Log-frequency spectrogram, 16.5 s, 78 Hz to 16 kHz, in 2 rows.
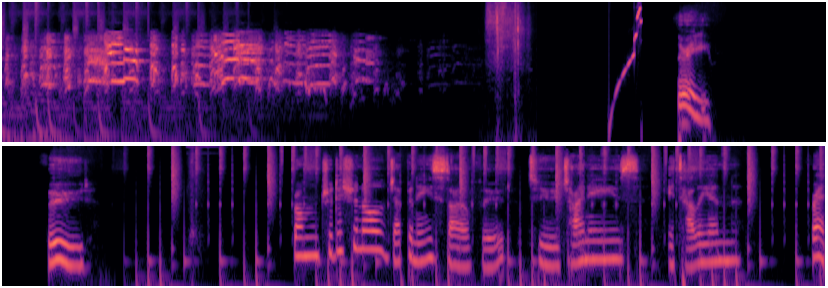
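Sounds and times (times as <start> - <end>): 
brief rooster-like crow: 0.0 - 4.8
chickens clucking and squawking: 0.0 - 4.8
speech: 6.8 - 7.2, 8.7 - 9.2, 11.2 - 16.4.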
